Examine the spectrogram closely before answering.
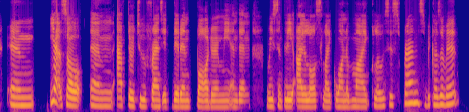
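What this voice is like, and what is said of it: London-tinged accent, not Scandinavian. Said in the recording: “not that's not Scandinavian though ... there's a Londonish feel to your accent mixed in with some ... that's not Scandinavian”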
